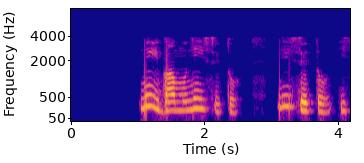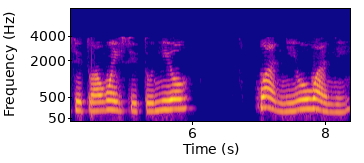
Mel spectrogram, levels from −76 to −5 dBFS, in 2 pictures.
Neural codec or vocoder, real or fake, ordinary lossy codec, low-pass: none; real; AAC, 16 kbps; 7.2 kHz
